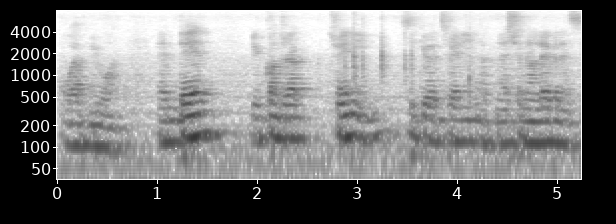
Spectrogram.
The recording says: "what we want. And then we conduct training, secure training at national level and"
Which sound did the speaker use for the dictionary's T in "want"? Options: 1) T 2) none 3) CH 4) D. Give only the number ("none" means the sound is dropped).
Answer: 2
